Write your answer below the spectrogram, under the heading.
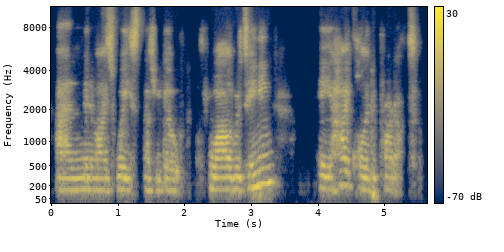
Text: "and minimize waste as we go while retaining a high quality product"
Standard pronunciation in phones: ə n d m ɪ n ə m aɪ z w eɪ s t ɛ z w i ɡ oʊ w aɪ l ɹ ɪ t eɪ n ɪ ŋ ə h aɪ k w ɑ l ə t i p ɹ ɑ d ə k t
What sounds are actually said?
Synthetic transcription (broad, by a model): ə n m ɪ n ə m aɪ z w eɪ s t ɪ z w i ɡ oʊ w aɪ l ɹ ɪ t eɪ n ɪ ŋ ə h aɪ k w ɑ l ə t i p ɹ ɑ d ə k t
